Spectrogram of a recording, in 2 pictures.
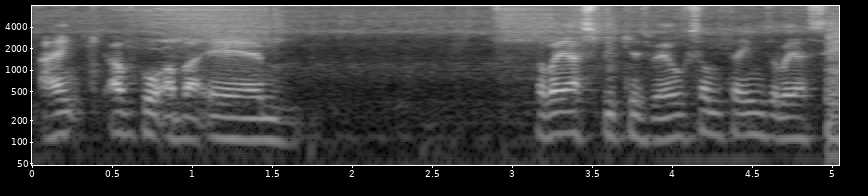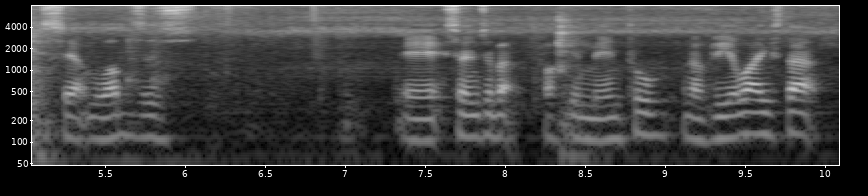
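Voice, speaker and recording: A Glaswegian stand-up comedian from Scotland, his accent thick and broad, chats casually on a podcast in a mid-range, flat voice at normal speed with long pauses. He speaks colloquially in broad Scots, swears some and stutters slightly now and then, against background noise.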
